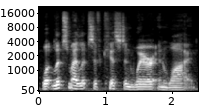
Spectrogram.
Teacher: five groups of an unstressed + stressed syllable together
